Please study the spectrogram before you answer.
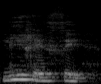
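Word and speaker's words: likhese: So not according to the Bukusu people, when we write KH together, we pronounce it as he, li, he, se.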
